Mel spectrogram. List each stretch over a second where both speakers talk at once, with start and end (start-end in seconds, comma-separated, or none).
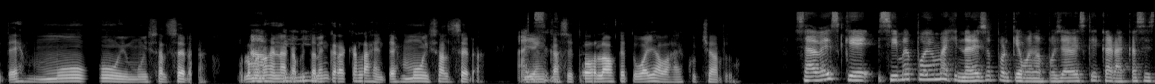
none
